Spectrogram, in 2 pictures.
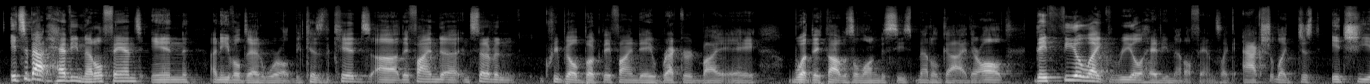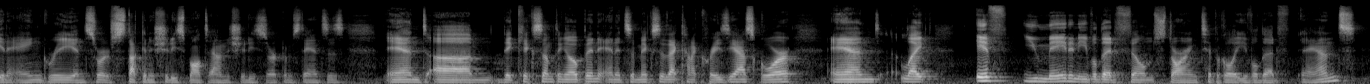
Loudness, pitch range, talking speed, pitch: -22 LUFS, 95-115 Hz, 210 wpm, 105 Hz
